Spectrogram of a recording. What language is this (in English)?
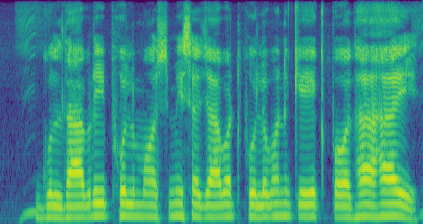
Magahi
